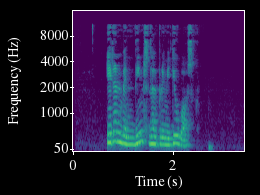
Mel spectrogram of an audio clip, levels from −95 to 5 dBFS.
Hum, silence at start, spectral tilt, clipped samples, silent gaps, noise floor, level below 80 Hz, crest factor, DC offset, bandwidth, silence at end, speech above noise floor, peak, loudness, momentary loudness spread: none; 0.7 s; -6 dB/octave; under 0.1%; none; -74 dBFS; -64 dBFS; 16 dB; under 0.1%; 11.5 kHz; 0.7 s; 50 dB; -10 dBFS; -25 LUFS; 12 LU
